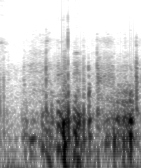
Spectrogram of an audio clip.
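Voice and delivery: breathy voiceless chuckle; short real laugh, loud and breathy. Real, not acted. Laughs at reading comments.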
